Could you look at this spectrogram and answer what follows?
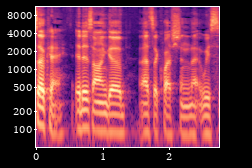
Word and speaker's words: engobe: o b e and it is Ono like on and then go it sounds like Globe but it's not there's no l again there's no l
